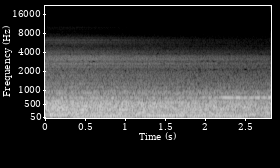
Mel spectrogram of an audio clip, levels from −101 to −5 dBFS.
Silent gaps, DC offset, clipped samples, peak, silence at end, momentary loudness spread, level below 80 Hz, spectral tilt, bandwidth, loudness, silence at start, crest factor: none; under 0.1%; under 0.1%; -14 dBFS; 0 s; 3 LU; -38 dBFS; -10 dB/octave; 6.6 kHz; -27 LUFS; 0 s; 12 dB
